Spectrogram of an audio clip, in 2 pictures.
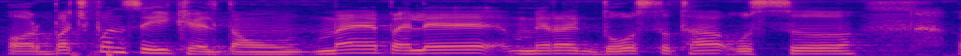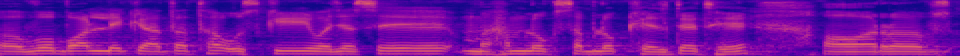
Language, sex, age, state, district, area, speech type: Urdu, male, 18-30, Uttar Pradesh, Siddharthnagar, rural, spontaneous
